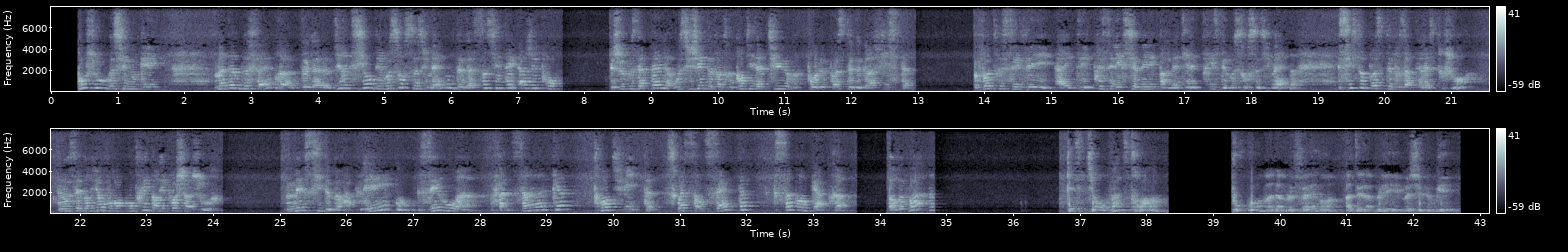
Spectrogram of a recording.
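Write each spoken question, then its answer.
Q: Pourquoi Madame Lefebvre a-t-elle appelé Monsieur Nouguet ?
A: Pour lui proposer un entretien (rencontre) au sujet de sa candidature au poste de graphiste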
